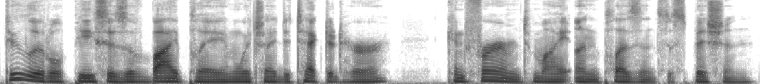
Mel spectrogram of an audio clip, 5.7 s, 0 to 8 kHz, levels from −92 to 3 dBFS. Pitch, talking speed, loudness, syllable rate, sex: 95 Hz, 160 wpm, -22 LUFS, 4.9 syllables/s, male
